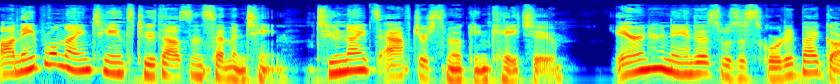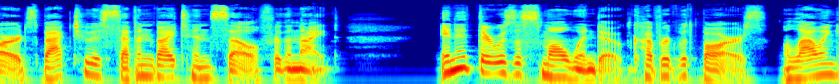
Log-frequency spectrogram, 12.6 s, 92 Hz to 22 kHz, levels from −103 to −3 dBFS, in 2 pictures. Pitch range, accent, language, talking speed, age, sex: 125-185 Hz, American, English, 160 wpm, 30-49, female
